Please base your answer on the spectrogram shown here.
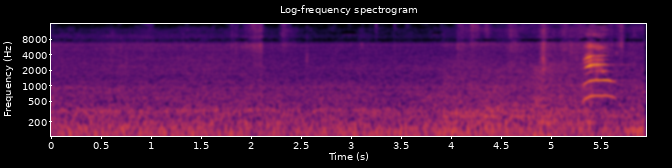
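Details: Cat giving a single clear, loud meow near the end, arched and slightly falling in pitch with strong harmonics, over a steady low rumble of traffic and outdoor urban noise.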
